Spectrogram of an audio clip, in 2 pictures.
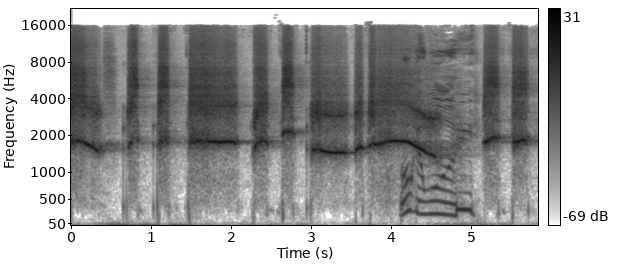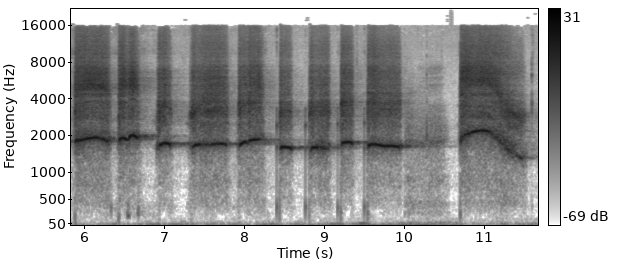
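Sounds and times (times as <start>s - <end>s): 
person whistling a bright melody: 0.0s - 11.6s.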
